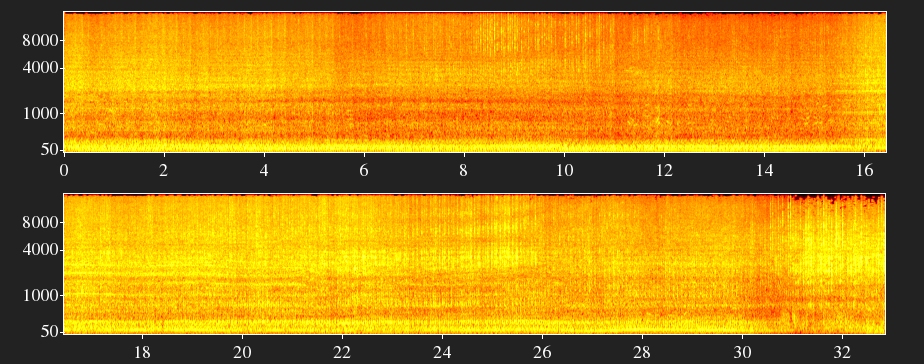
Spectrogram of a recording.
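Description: Old hot rod and custom car engines running low and steady as the cars roll slowly past, the engine note changing about halfway through.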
